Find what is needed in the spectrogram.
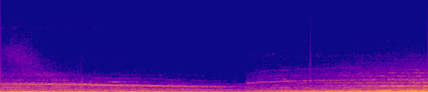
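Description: Horror-trailer sound design: a deep rumbling drone with a thin tone that slowly falls in pitch. About two and a half seconds in it changes abruptly to a slowly rising tone over heavier rumble.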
